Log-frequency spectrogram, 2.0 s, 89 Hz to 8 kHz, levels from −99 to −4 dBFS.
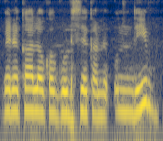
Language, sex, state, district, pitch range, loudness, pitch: Telugu, female, Telangana, Mahabubabad, 215-230 Hz, -15 LUFS, 225 Hz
